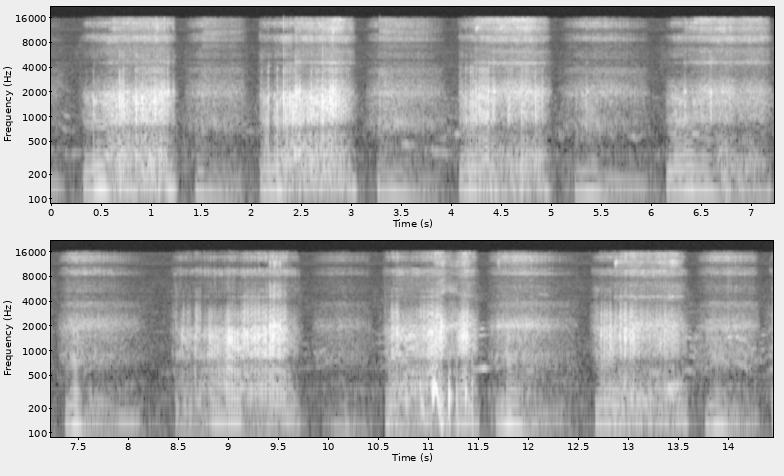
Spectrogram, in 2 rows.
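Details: A sleeping puppy snores like a truck: loud, rattling snores on both inspiration and expiration, about 17 breaths a minute.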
